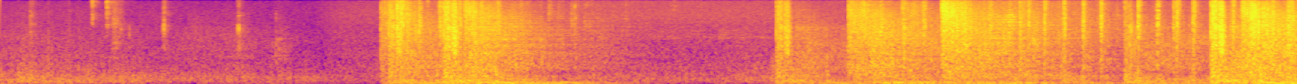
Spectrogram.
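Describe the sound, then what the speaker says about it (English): Mortar fire in the Regiments war game, with several heavy booming bursts of impacts and gunfire arriving in waves, loud and close, rising and falling between quieter stretches of battlefield rumble. "Let's also get some fresh mortar fire down"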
